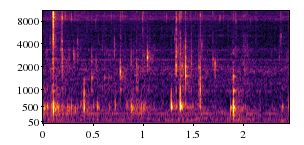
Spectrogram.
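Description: Wooden spoon stirring a steaming, bubbling stew in a metal pot: liquid sloshing with a few short, light knocks and clicks of the spoon against the pot.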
